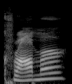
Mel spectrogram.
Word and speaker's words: Cromer: Rich Morikawa, Krista Lorenz, Paulina Cromer, not Kramer, but Cromer, unless it's pronounced Kramer, but spelled Cromer, Jessica Dunnigan, James L.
